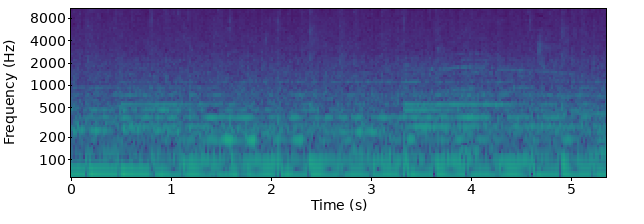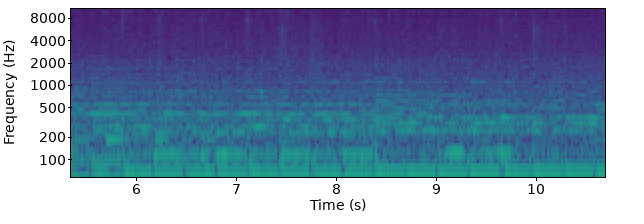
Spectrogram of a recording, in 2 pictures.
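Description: Steady rain falling, with a soft haze of drops and scattered ticks. Under it runs slow, calm music of long held low notes.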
